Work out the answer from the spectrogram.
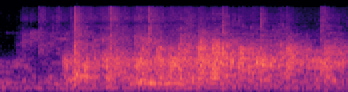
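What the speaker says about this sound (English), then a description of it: "That deserves a clap." A room of people applauding at a live-streamed event, a soft even wash of clapping that swells and holds steadily, heard from some distance.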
